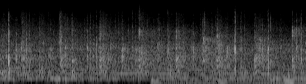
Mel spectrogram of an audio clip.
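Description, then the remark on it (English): Audience applause for a guest of a live show who leads a race's board: a steady, dense wash of many hands clapping at once, sustained at an even loudness for a couple of seconds with no voices over it. “Big round of applause for”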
